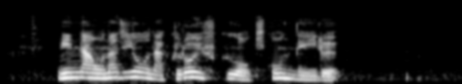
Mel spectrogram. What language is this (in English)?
Japanese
